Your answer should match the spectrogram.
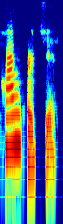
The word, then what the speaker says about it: handkerchief: r c h i super weird why is there a d there it should be a g i don't know what should be a g there not a d it's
